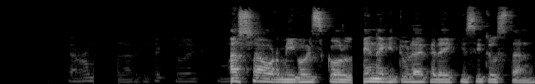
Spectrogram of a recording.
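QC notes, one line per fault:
0.00–2.31 s, audio dropout to a faint residue: the speech is already gone when the clip opens, leaving only a faint trace about 30 dB down, likely from a lost feed on a still-live path. The waveform is a near-flat band that jumps abruptly to full level at 2.31 s.
0.94–1.18 s and 3.52–3.64 s, Bluetooth dropout: hard silent holes of 244 ms and 122 ms, likely from late wireless packets being discarded. On a spectrogram these show as blank vertical gaps with sharp edges, and the sound resumes as though it had kept playing.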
